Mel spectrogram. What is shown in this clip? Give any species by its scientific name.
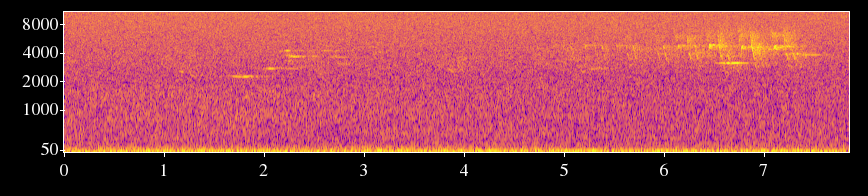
Catharus guttatus, Seiurus aurocapilla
